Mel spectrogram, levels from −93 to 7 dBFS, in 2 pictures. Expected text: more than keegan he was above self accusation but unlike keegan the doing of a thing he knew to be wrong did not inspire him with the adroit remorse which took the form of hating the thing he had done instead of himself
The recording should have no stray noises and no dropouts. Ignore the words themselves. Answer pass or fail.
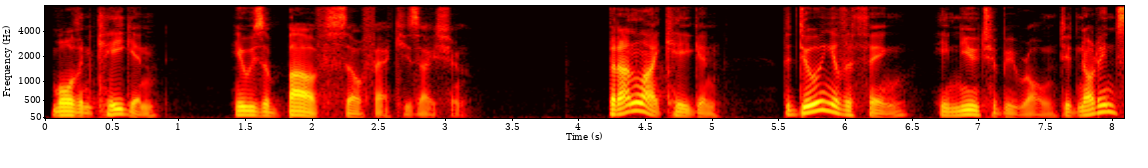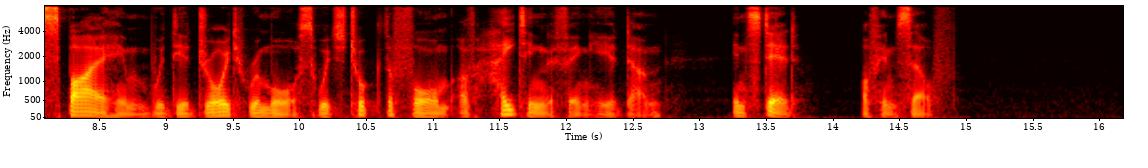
pass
